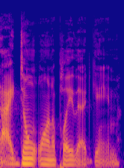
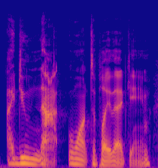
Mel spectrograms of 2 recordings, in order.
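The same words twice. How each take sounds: First: Said in the usual way. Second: "not" stressed and set apart; firm restatement with weight on "not"; emphatic NOT. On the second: Real, not acted. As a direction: spell out the refusal, landing hard on "not". Restates refusal without contraction.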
